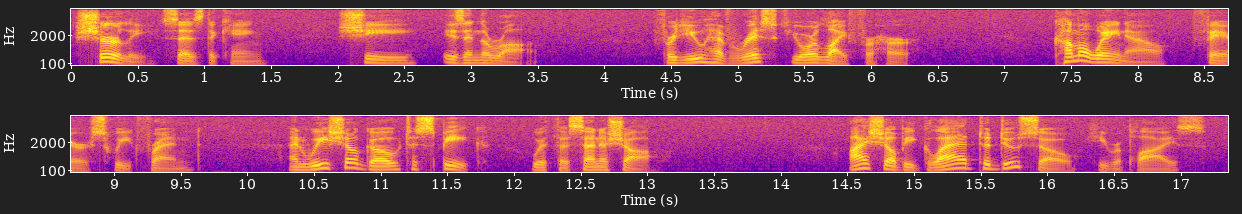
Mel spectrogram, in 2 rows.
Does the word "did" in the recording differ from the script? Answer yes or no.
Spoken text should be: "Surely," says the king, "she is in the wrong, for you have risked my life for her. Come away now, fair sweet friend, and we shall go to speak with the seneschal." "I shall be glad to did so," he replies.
yes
